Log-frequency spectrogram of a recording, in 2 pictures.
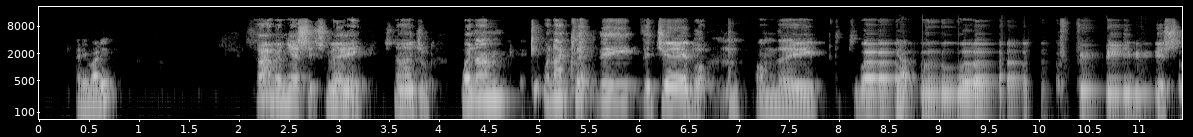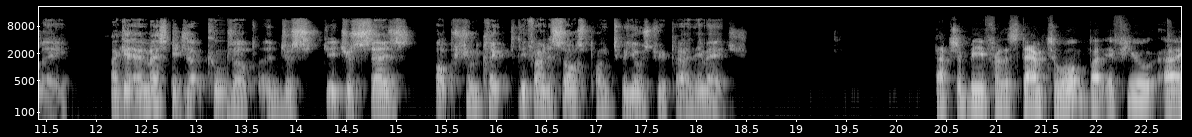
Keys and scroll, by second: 6.7 super+Tab, 9.8 j, 13.0 j.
